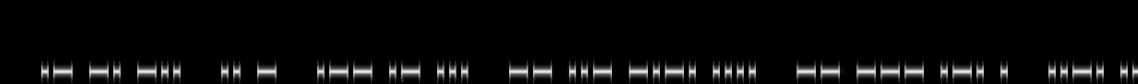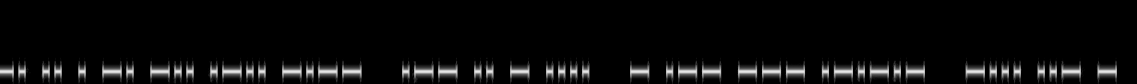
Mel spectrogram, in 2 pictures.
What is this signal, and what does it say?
Morse code, heard as a keyed tone, about 20 wpm, 600 Hz. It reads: AND IT WAS MUCH MORE FRIENDLY WITH TWO. BUT
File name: cw-books / winnie-the-pooh / winnie-20wpm-page-0041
